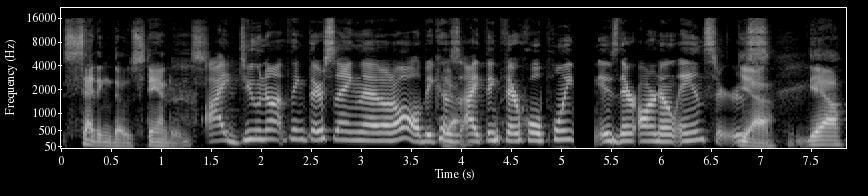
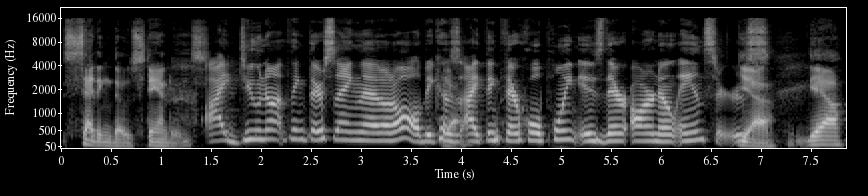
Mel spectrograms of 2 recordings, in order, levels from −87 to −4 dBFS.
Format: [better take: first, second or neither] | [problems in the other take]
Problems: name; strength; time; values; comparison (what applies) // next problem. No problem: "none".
second | audio freezing; at 5 s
